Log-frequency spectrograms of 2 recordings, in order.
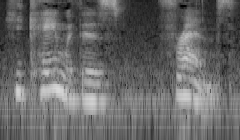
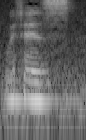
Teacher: possessive pronoun he came with his with his just like with very low in pitch unstressed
